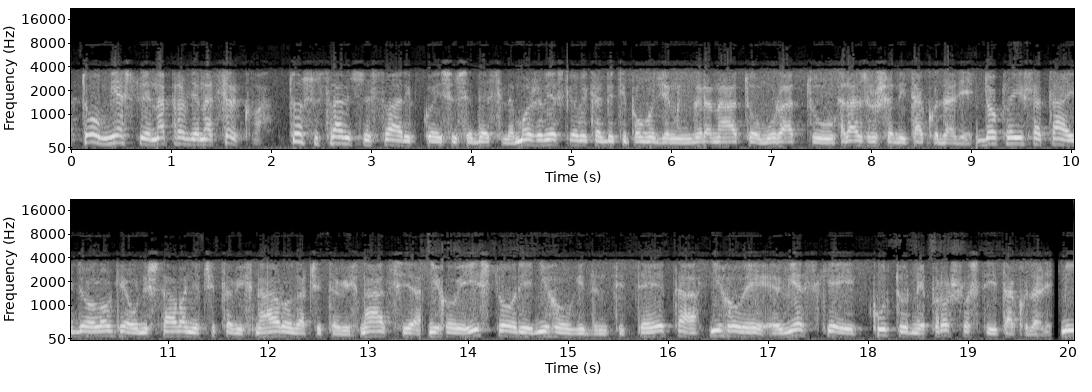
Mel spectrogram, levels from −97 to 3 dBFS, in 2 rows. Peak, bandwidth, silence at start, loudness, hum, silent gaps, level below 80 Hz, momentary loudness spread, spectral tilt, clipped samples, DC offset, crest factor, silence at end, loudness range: -4 dBFS; 6 kHz; 0 s; -16 LUFS; none; none; -54 dBFS; 4 LU; -7 dB/octave; under 0.1%; under 0.1%; 12 dB; 0 s; 1 LU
